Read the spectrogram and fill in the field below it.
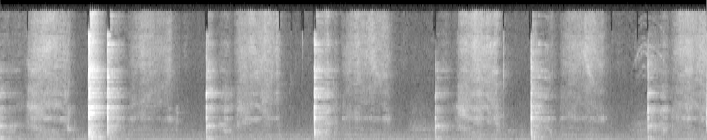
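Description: The bevel of a straight razor is stroked across a honing stone, a faint, quiet rasping scrape repeating about once a second in slow, even passes, with no voices.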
